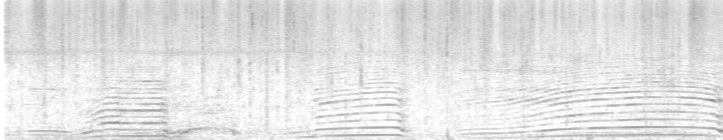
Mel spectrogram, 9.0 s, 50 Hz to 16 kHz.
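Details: Angus and Black Baldy weaner steers and heifers at a weaner sale in Casino, 12 March 2021. Three long, harmonic-rich moos, each falling slightly at the end, over a steady background hum of the saleyard.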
